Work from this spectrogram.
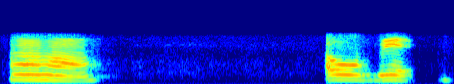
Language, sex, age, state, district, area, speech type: Kannada, female, 30-45, Karnataka, Gulbarga, urban, conversation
